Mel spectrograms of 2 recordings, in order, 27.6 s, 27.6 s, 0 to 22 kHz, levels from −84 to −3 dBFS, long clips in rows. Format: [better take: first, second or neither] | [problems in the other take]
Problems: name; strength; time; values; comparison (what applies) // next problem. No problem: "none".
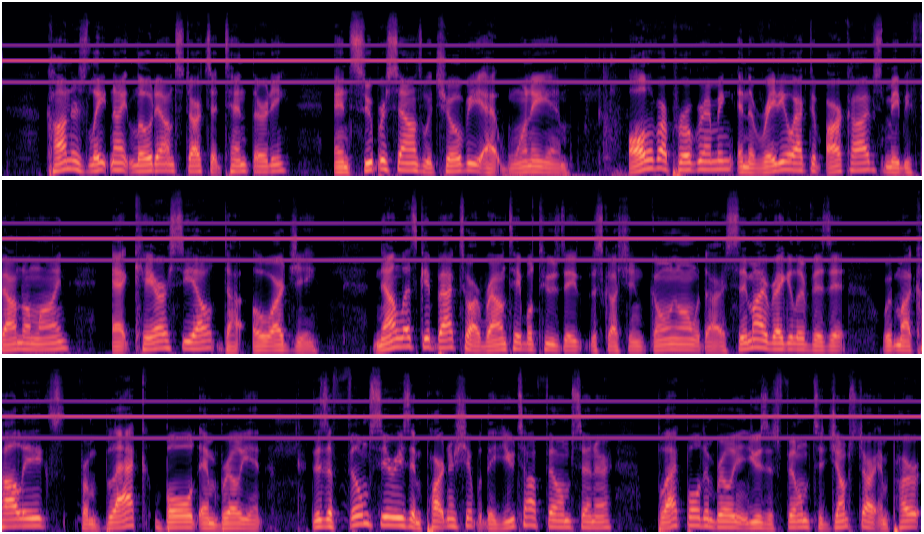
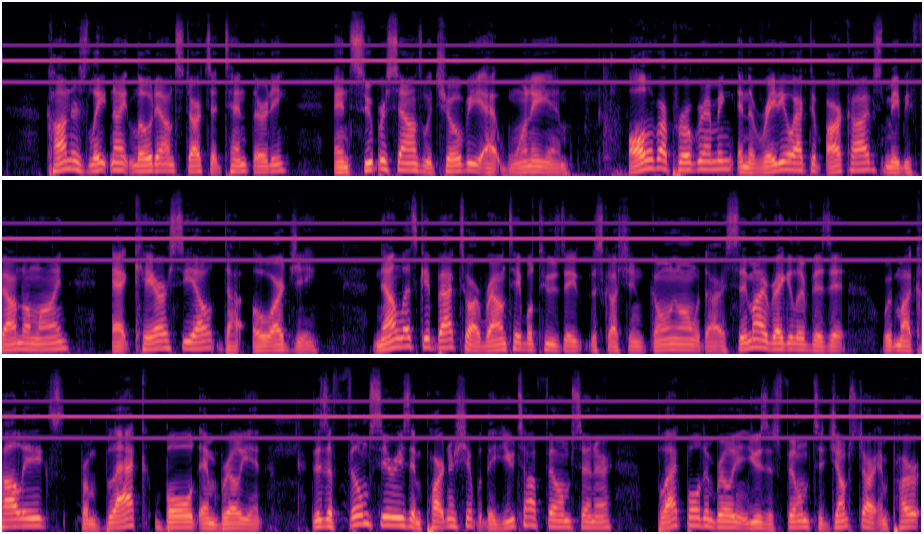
neither | high-pitched whine; loud; throughout; 5.5 kHz, 5 dB below the speech; the same in both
